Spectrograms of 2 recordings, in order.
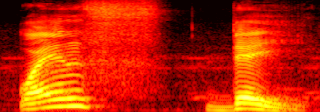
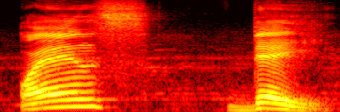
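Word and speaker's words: Wednesday: এখানে ডির উচ্চারণ হবেই না। ওয়েন্সডে, ওয়েন্সডে।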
